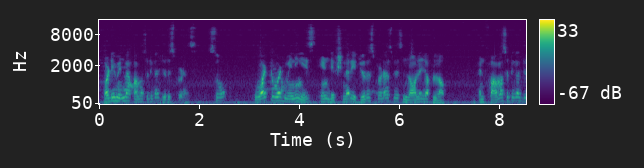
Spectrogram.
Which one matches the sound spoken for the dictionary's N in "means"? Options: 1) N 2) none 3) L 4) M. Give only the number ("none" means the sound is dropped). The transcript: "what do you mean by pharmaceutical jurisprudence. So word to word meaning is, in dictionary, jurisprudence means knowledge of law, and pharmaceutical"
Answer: 2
